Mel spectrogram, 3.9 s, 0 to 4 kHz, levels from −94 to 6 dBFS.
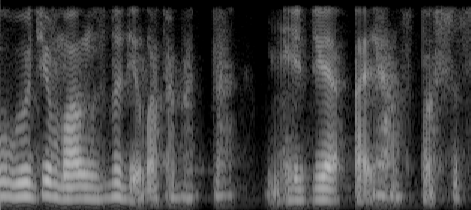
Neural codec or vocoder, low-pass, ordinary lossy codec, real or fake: autoencoder, 22.05 kHz, a latent of 192 numbers a frame, VITS, trained on one speaker; 3.6 kHz; none; fake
